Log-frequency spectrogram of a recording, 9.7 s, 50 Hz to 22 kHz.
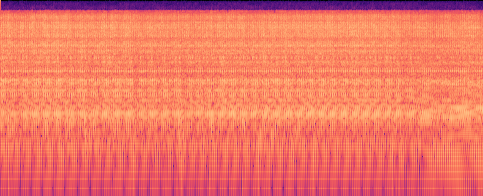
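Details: John Deere D110 mower rebuilt engine after head gasket replacement: steady even chuffing twin, no knocks or rattles, settling to a clean run; possible valve cover leak or burn-off; normal running.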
